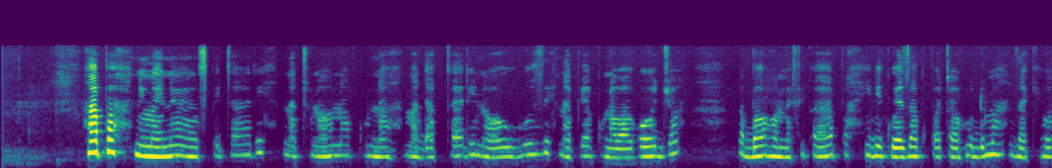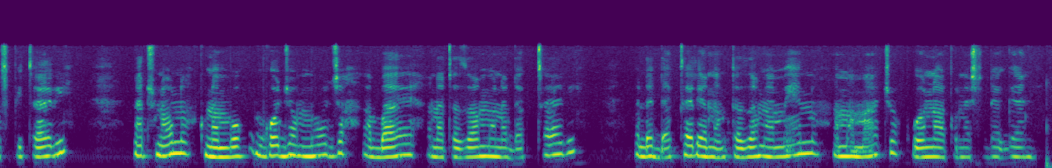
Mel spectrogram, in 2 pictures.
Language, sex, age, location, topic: Swahili, female, 25-35, Nakuru, health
